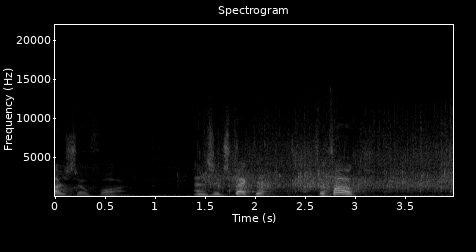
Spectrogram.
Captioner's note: applause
